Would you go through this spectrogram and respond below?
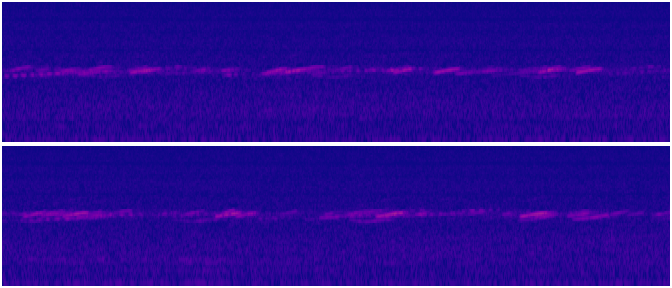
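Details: Spring peepers, small frogs of the eastern United States, calling in spring give high, clear, slightly rising peeps, repeated quickly and overlapping in a steady chorus.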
